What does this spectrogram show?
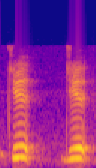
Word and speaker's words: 樹: 자, 이 한자 뜻으로는 발음이 없고 음으로만 じゅ、じゅ、 라고 짧게 발음해줘요.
